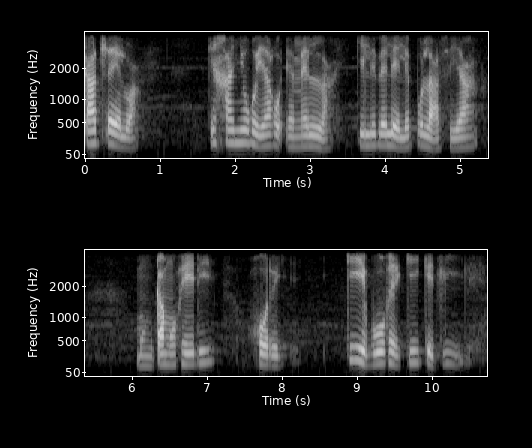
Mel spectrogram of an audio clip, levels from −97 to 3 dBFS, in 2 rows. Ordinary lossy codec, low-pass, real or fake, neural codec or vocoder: none; 3.6 kHz; real; none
